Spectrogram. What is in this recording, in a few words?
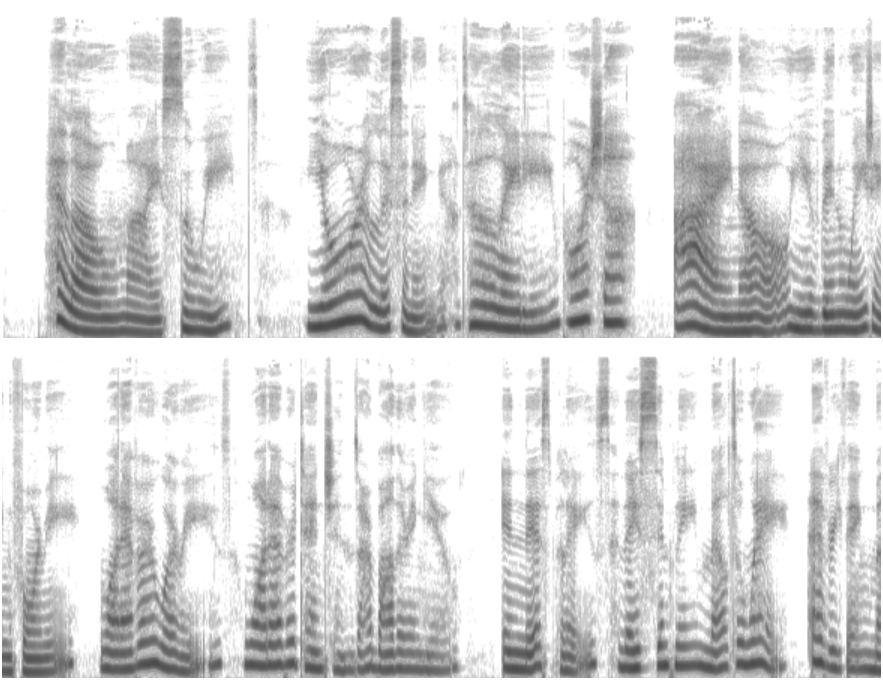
Mommy Domme Comforts You, F4A, Hypnosis, Erotic Hypnosis, Comfort; Sensation; Touching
